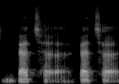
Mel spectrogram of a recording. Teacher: they use that schwa sound they don't say er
